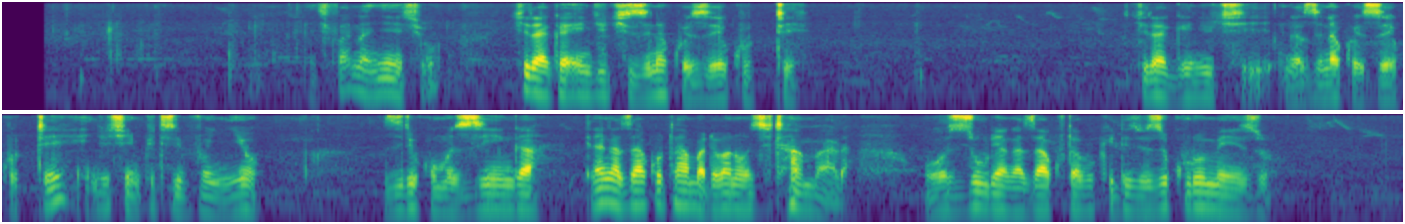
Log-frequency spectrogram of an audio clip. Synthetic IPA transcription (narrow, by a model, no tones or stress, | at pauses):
eci̥faːnaɲeːco̞̰ciɾaɡaeɲɟucizinakweze̞kutːe̞ | ciɾaɡe̞ːɲɟucḭŋɡa̰zinakwe̞ze̞kutːe̞ḛɲɟucimpitiɾivuɲːo̞ | ziɾikumuziːŋɡa | eɾaŋɡazaːkutaːmbadeβanoːzitʰaːmba̰laoziuliaŋɡazaːku̥taβukidezozikulume̞ːzo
